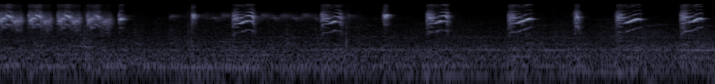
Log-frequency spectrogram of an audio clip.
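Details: Excited black sunbird (sogon) in ngleper display, sung as a lure recording for birds that have stopped singing. Quick high chips open, followed by separate sharp sweeping zip notes about every half second.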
